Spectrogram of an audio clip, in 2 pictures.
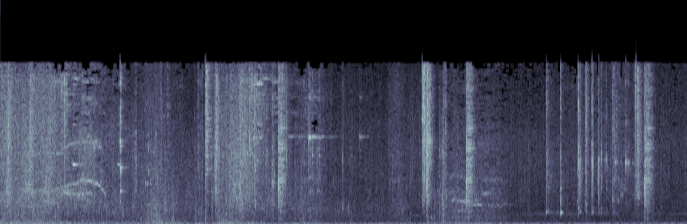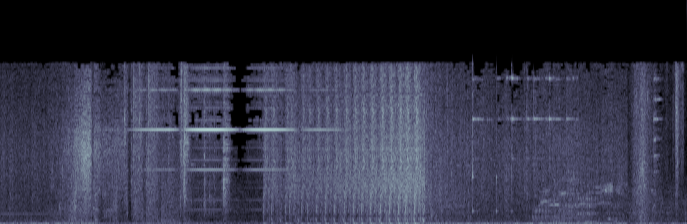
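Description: A gun fires loud shots that echo.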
